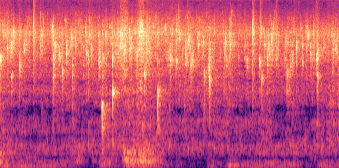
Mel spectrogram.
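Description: Saba bananas go into hot oil in a pan and sizzle, a close, hissing crackle that keeps bubbling with small pops throughout, heard alone without talking.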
